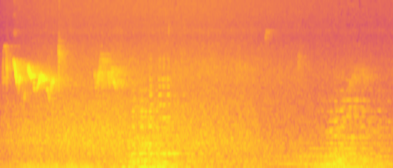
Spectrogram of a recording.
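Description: Birds chirp and twitter in short, bright bursts in the branches of a birch tree, over a steady rushing, breezy background, with the calls scattered and moderately faint.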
